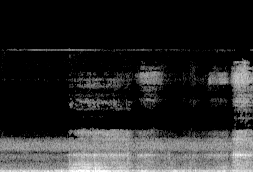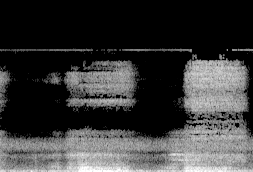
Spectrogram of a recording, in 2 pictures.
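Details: Sleeping adult snoring heavily: rough, loud snoring breaths rising and falling every few seconds over room noise and hiss; loud snoring.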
